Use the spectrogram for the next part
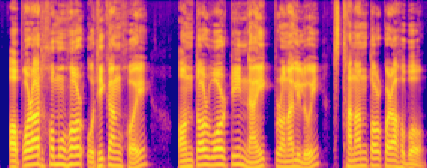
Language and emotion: Assamese, neutral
